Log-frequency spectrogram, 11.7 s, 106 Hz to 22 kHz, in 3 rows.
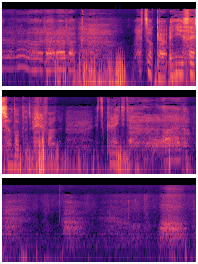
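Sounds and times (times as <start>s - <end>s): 
heavy breathing: 0.0s - 2.4s, 5.1s - 5.8s, 6.5s - 11.6s
speech: 2.9s - 5.0s, 6.0s - 7.3s.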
